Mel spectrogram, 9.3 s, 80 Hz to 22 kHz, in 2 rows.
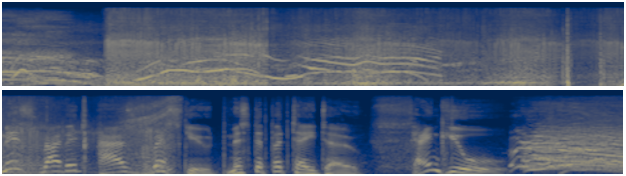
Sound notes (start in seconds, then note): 0.0 both screaming; 0.9 crowd gasps; 2.0 screaming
